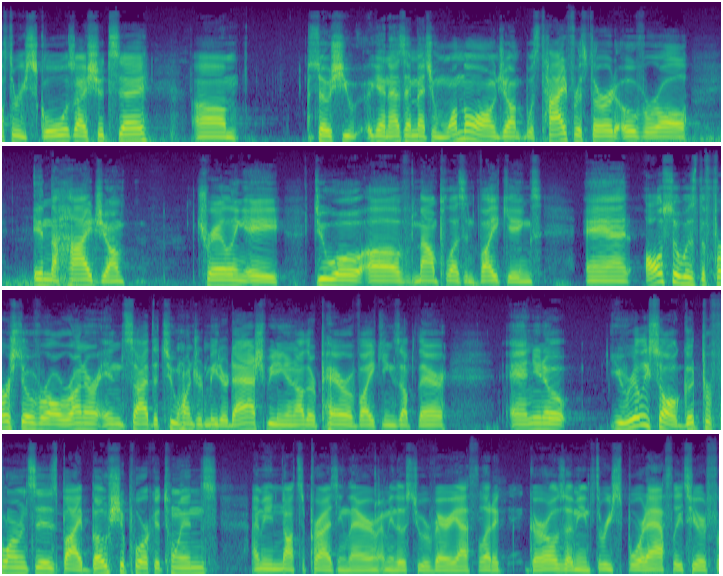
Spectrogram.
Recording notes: The Guys take the Podcast outside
